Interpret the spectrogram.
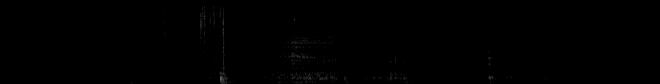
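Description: Knife cutting through crisp baked puff pastry, its flaky layers crackling faintly, with a sharp tap about two seconds in.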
